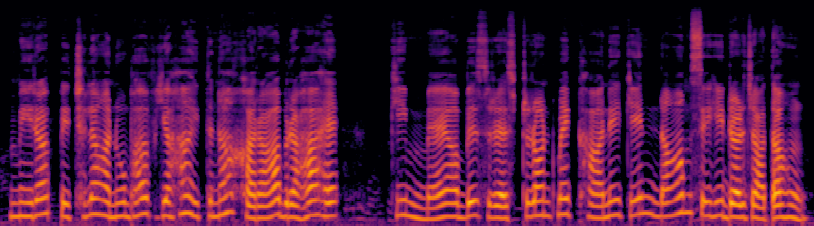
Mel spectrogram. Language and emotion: Hindi, fearful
